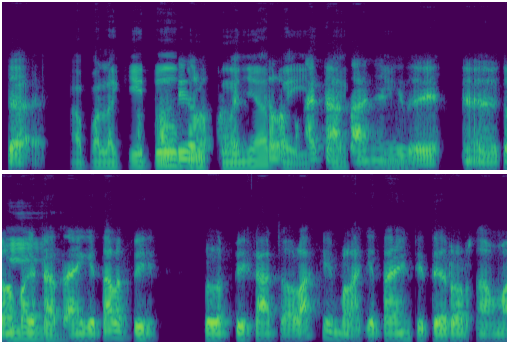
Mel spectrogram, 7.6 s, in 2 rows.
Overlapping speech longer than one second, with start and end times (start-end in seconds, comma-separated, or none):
1.0-3.1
